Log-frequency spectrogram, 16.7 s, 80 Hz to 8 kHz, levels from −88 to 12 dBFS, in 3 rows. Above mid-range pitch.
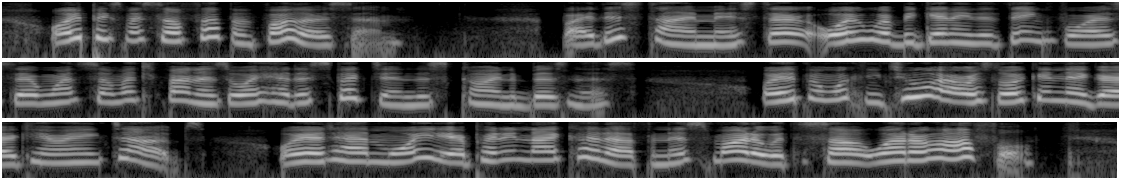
Yes: very high, 300 Hz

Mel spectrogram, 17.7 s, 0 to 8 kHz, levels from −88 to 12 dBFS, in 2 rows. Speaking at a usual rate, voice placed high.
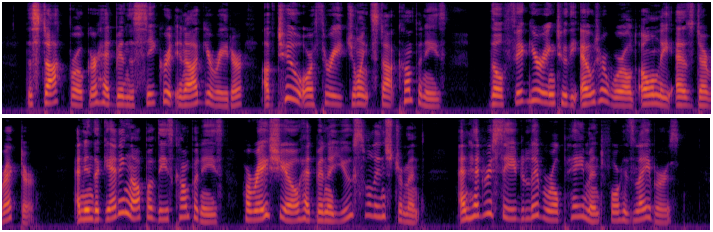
Yes: average, 150 wpm; high, 195 Hz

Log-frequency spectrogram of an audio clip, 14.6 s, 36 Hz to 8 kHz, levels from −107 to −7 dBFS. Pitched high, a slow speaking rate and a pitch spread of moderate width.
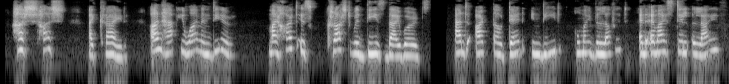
Yes: very high, 265 Hz; slow, 120 wpm; average, 3.1 semitones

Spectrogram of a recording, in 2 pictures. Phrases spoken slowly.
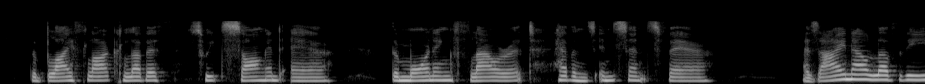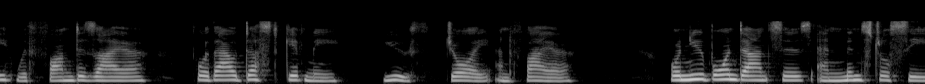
Yes: slow, 120 wpm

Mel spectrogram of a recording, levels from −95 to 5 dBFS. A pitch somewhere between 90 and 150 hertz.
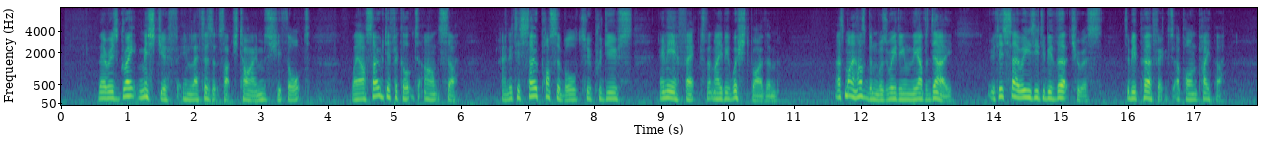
Yes: low, 135 Hz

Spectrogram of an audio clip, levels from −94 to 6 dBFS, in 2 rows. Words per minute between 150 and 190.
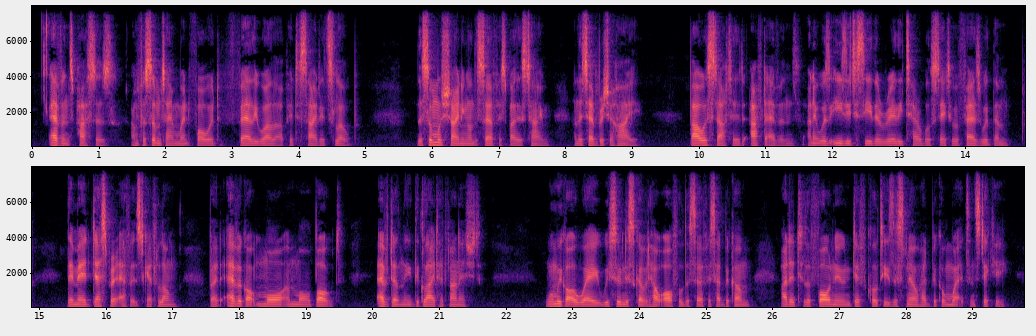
Yes: average, 185 wpm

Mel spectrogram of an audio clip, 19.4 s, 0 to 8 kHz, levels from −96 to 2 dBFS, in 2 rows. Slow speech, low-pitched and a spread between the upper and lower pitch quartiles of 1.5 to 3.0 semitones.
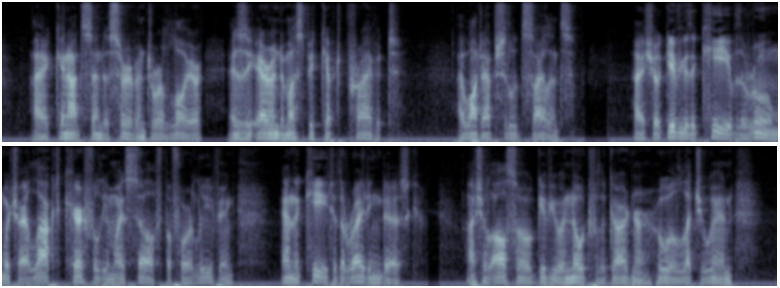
No: average, 175 wpm; very low, 85 Hz; narrow, 2.5 semitones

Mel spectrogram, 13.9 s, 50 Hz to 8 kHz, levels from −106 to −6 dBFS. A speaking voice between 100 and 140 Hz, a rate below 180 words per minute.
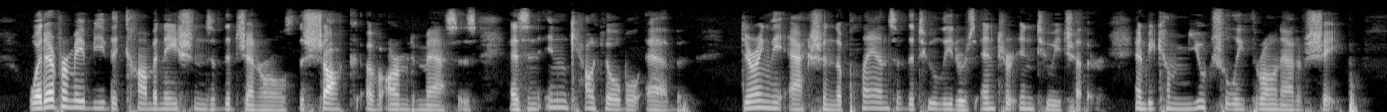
Yes: low, 135 Hz; average, 160 wpm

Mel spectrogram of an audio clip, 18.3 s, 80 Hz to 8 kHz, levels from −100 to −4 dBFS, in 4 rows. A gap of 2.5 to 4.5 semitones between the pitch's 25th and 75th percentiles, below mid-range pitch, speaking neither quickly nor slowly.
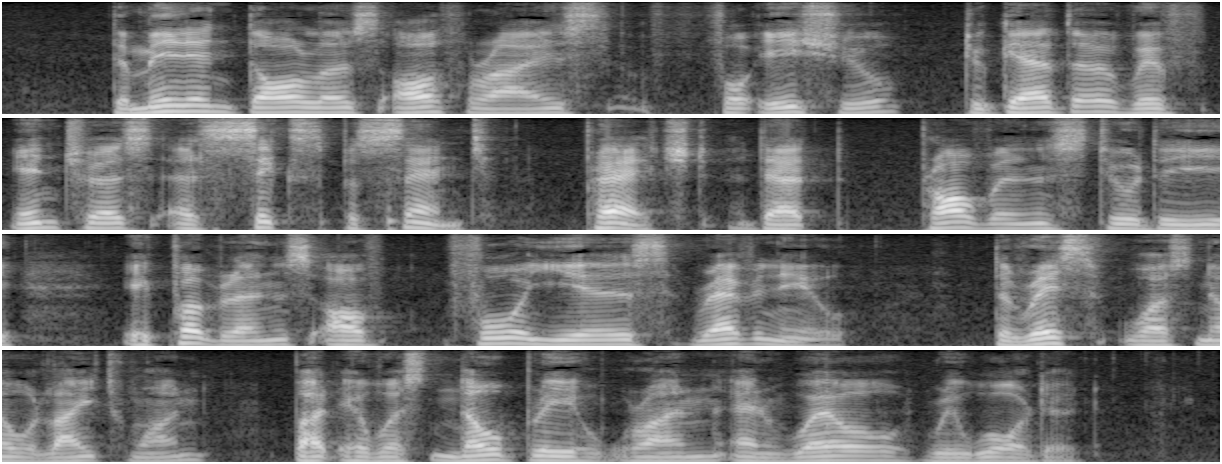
No: average, 2.9 semitones; low, 120 Hz; slow, 120 wpm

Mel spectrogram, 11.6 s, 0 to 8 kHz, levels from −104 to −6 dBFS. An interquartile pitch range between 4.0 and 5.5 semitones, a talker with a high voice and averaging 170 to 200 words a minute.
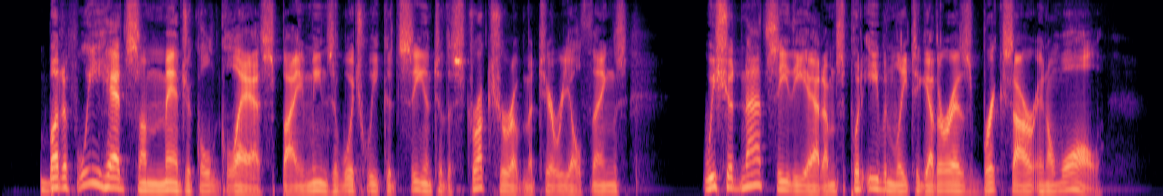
No: average, 4.9 semitones; very low, 95 Hz; average, 185 wpm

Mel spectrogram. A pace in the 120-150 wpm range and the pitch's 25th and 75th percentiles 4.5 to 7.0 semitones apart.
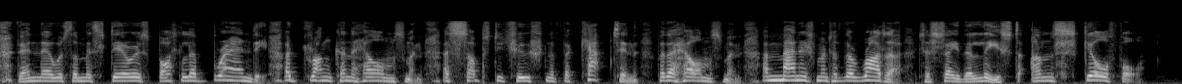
No: average, 145 wpm; average, 2.7 semitones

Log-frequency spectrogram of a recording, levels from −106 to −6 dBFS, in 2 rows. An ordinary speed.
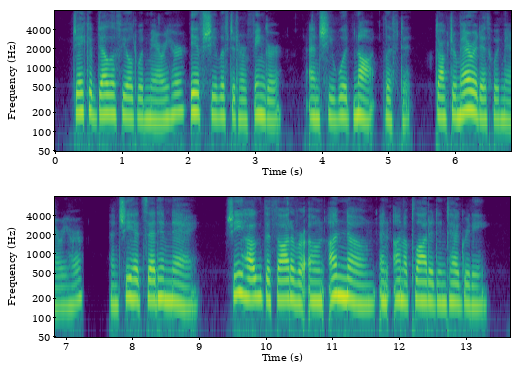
Yes: average, 165 wpm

